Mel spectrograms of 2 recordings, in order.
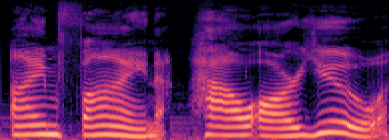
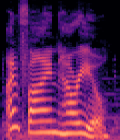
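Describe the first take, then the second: First: The phrase is said at a slower pace. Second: The phrase is said at a quicker pace. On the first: The speaker is pausing to think. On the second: It is an automatic reply. "I had my autoresponder on"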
